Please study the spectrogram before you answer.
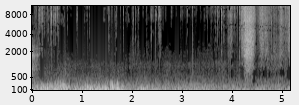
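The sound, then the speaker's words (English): Tearing a piece off by hand: a continuous, crinkly rasp of ripping that surges into a louder, sharper burst near the end, with no talking. “I'll just tear off that bit.”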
